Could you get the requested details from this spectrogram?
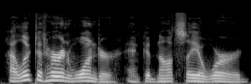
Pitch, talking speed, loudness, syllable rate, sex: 140 Hz, 285 wpm, -17 LUFS, 6.1 syllables/s, male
